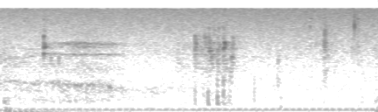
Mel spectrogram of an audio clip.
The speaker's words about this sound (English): I need another sip of coffee. Hold on.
